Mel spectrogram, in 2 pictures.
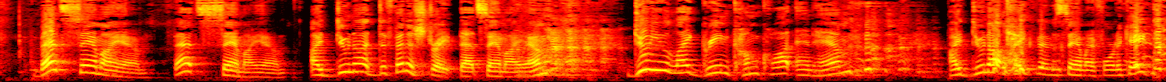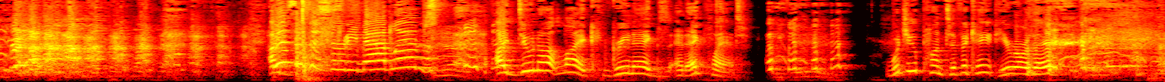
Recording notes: The Melting Potcast's first ever live show, at Balticon 51!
